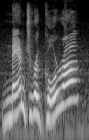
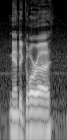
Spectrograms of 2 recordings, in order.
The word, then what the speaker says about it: Mandragora: I have never heard you pronounce the word Mandragora before. – It's a tomato-tomato thing, right? It could be Mandragora, it can be Mandagora.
